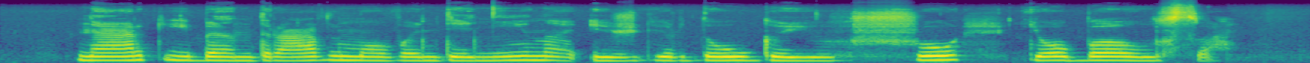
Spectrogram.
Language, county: Lithuanian, Kaunas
